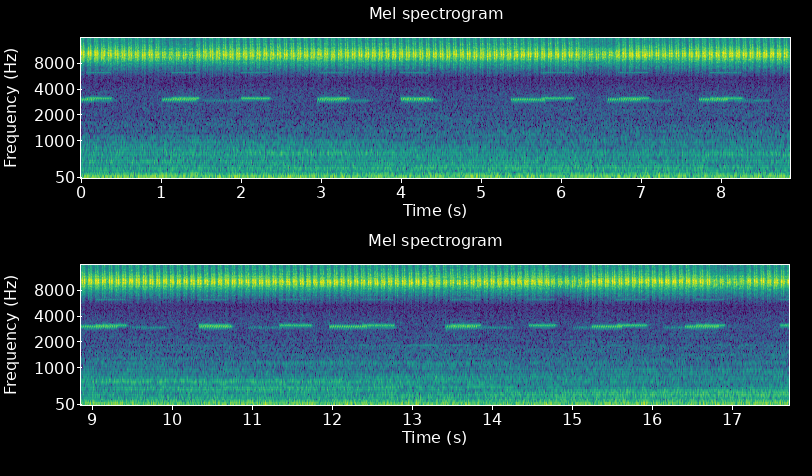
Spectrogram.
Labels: Can a strike in a bowling alley be heard?
no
